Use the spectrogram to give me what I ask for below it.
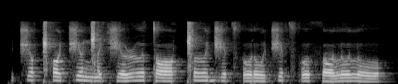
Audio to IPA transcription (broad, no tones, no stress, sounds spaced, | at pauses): t͡ʃ ɔ ǁʰ ɔ t͡ʃ ə ŋ͡ǁ ə t͡ʃ ə ɹ ɤ t ɔ ǁ ɤ d͡ʒ ə t͡sʼ o ɾ o t͡ʃ ə t͡sʼ o θ ɔ l o l o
